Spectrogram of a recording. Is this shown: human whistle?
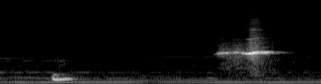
yes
